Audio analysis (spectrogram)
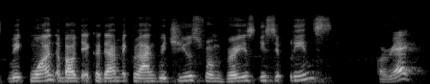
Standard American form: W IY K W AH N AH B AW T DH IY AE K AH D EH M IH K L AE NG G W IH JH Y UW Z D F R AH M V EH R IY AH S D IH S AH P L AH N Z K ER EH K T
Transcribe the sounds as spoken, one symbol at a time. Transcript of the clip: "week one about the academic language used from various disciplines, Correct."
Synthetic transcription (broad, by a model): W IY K W AH N AH B AW T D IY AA K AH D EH M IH K L AE NG G W IH JH Y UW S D F R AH M V EH R IY AH S D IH S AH P L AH N S K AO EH K T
